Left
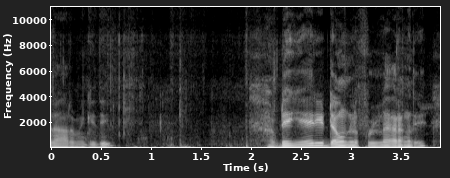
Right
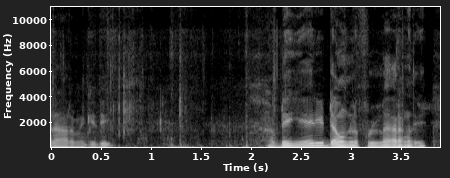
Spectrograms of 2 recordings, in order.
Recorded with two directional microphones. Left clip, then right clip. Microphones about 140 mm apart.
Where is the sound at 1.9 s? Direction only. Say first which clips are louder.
Left 6 dB; 15° right (ahead or behind).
